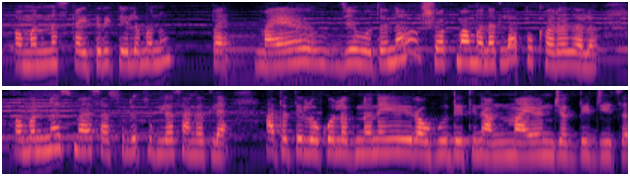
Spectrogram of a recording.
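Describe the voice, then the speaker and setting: A tearful young woman engaged to be married, pleading in distress with a Vidarbha Marathi accent, as a woman voices her. Her voice is high, and she talks fast. This is a cartoon role. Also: dull audio. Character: young bride-to-be, hurt and tearful.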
